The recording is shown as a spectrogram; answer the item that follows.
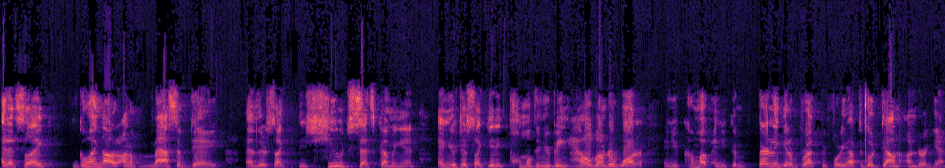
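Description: Fairly quick and fairly high-pitched, a man talks with an American accent and very wide pitch swings. The background is quiet. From New York and Southern California. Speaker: reality TV contestant. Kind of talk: casual interview.

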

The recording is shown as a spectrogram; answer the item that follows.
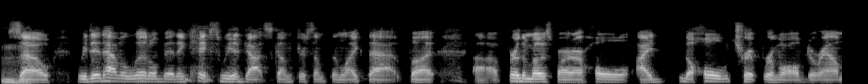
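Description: A man with a plain, everyday voice and an American accent, at a fairly quick pace with fairly even intonation. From Virginia. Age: 20s. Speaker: duck hunter and YouTuber. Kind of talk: casual interview.

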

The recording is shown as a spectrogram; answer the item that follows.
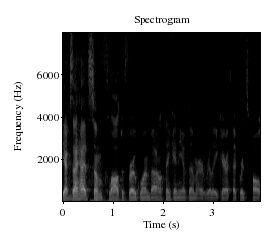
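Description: A man with a fairly low pitch is speaking. His pace is very fast. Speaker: VFX artist. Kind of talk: casual chat.

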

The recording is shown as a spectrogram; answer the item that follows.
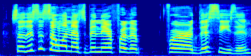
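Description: An animated, bright and sharp tone with lively intonation. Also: woman. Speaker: podcast co-host. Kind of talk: casual chat.

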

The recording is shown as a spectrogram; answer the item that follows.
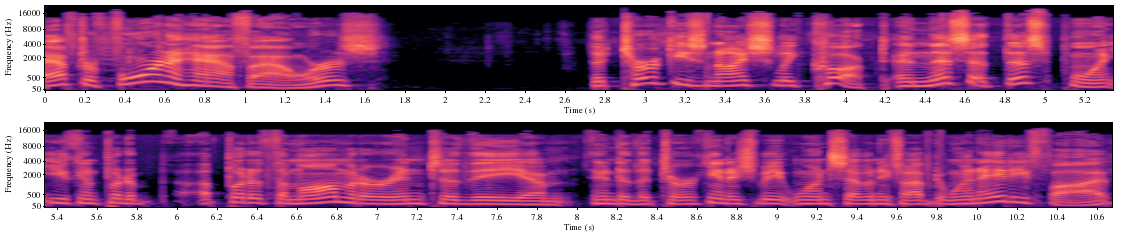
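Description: On a very clean recording with a silent background, a man speaks in a fairly high, upbeat and animated tone. His pitch swings very widely while his loudness stays very even. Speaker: radio host. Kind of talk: radio announcer patter: brisk sign-off plugging email address, website and sponsor; casual technology talk show chat. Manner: upbeat, fluent, conversational; explanatory, jokey, animated.

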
